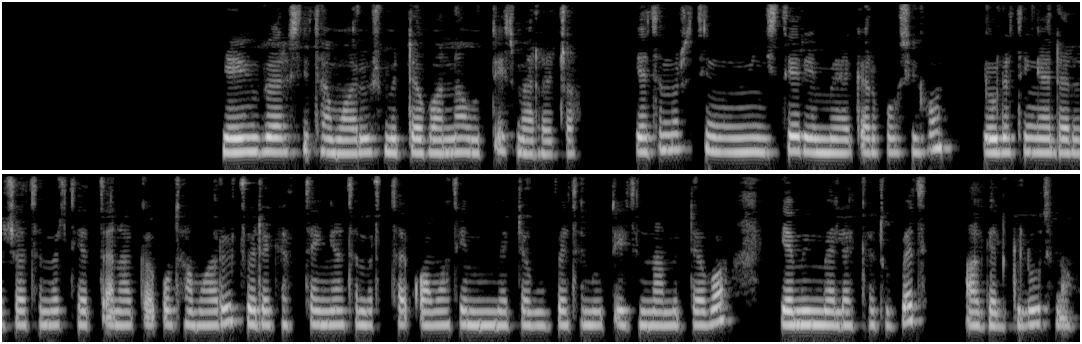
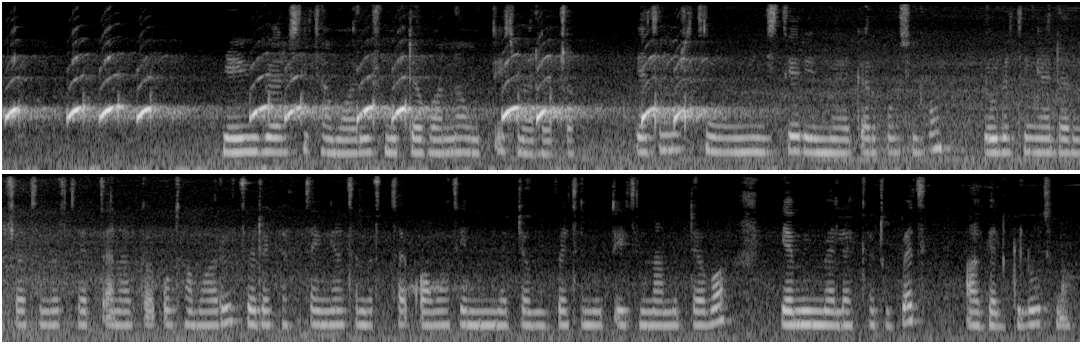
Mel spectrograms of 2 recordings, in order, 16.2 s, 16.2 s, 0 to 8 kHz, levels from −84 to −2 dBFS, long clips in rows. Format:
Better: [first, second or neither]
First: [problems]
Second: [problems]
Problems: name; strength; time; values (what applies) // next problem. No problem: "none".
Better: first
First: none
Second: background sound (Motor vehicle (road) / Siren); 3 dB above the speech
